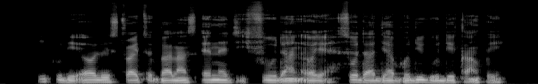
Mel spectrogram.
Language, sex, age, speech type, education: Nigerian Pidgin, male, 30-45, spontaneous, tertiary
